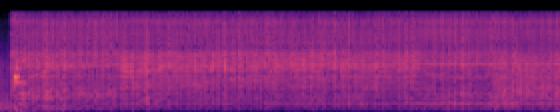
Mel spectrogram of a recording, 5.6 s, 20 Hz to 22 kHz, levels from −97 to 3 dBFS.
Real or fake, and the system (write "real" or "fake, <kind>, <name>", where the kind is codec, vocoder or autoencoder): fake, vocoder, BigVGAN v2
